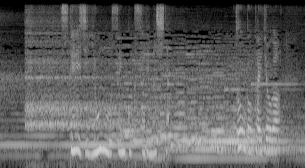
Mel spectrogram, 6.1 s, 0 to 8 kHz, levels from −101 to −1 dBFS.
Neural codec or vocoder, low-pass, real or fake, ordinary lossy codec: none; 7.2 kHz; real; none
